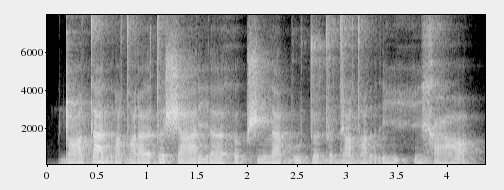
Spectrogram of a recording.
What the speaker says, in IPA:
ɖ ɑ t̪ a r ə dˤ ɤ ɾ ɜ t ə ʃ a ɾ i ɾ ɜ h ɵ b ʃ i l a b u t̪ ɵ d ə d i dˤ ɤ r i h i x ʕ ɑ

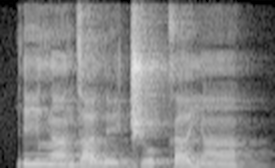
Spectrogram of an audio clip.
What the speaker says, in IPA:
ɾ i˦ l ã˦ d a˦˨ l e˨ d͡ʒ o˨˦ k a˧ j ã˧

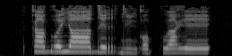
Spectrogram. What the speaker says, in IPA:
k a˦ ɡʷ ɛ˦ j aː˦ d e˦ r d ĩ˨ ɡ ɔ˨ kʷ a˦ ɣ e˦

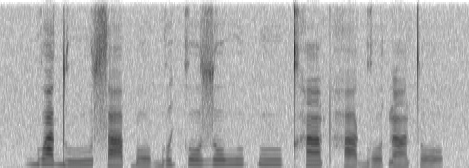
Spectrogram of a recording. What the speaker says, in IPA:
ɡʷ a˦ d uː˨˦ s a˨ ɓ o˨ ɡʷ i˦ k o˦ z o˦ β u˦ k͡p uː˦ kʰ ã˦ pʰ a˨ ɡ o˨ ɗ ã˨ t o˨

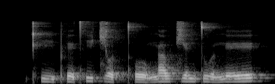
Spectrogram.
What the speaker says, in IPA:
kʰ iː˧˩ pʰ e˧˩ t̪ʰ i˧˥ t͡ɕ ɤː˧˩ t̚ t̪ʰ oː˧˩ ŋ a˧ w t͡ɕ e˧ n t̪ u˧˩ ə̯ ŋ eː˧˥

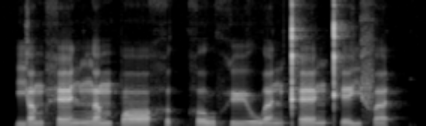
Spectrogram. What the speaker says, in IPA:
j ɐ˧ m h ɛː˨ n ŋ ɐ˥ m p ɔː˨ h ʊ˥ k̚ h o˥ w h yː˥ w ɐ˨ n kʰ ɛː˨ ŋ kʰ e˨ j f ɐ˨ t̚

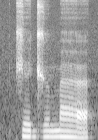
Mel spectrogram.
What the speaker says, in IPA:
t͡ʃ e d͡ʒ ø m æ

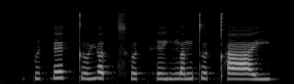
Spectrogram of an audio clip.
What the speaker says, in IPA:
p ɪ˨ k̚ ɛː˥ k̚ t̪ ɵ˨˥ ɥ ɐ˧ t̚ t͡sʰ ɵ˨ t̚ h e˨ j ŋ ɐ˨˧ n t̪ ɵ˨˥ t̚ pʰ aː˨ j

